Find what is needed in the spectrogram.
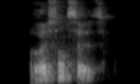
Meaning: female equivalent of recenseur
- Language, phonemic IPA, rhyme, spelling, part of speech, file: French, /ʁə.sɑ̃.søz/, -øz, recenseuse, noun, LL-Q150 (fra)-recenseuse.wav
